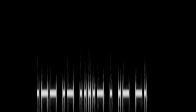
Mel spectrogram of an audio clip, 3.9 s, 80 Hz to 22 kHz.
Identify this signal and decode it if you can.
Morse code, heard as a keyed tone, about 37 wpm, 700 Hz. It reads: WA4EAN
